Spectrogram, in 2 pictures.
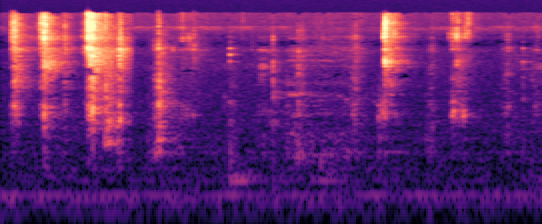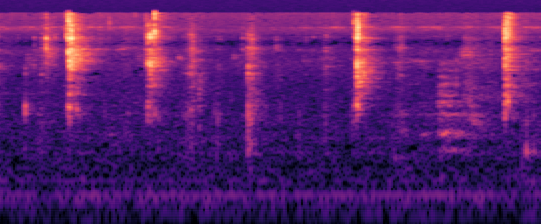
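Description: Close-up mouth sounds of a person chewing rice and chicken curry eaten by hand: irregular wet smacks and clicks. They come in a quick cluster in the first second, then about every half second.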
